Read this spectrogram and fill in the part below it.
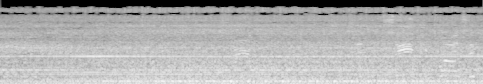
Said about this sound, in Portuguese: Olha o barulho do motor.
